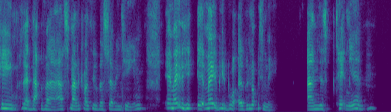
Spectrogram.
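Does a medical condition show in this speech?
Yes: Down syndrome; present from birth, infant heart failure, heart surgery, pneumonia, stopped breathing, resuscitated, chest problems; learned to speak by copying younger sister Susie, second top grade and b in French speaking.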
